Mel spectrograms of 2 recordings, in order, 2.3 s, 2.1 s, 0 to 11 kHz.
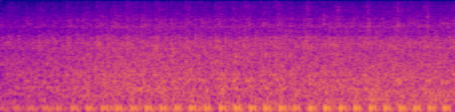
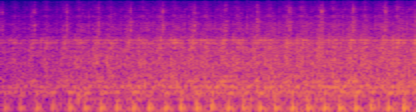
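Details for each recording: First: Twin carburetors synchronized with the Harmonizer gauge after idle speed adjusters were raised from 700 rpm: even, regular low pulsing with both cylinders firing alike and no stumble; carburetors balanced and idle healthy. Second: Bing carburetors, idle speed adjuster on the left turned in to about 700 rpm: fast, lumpy idle with uneven pulsing beats, harmonizer needle swings to the right carb; carburetor imbalance.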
